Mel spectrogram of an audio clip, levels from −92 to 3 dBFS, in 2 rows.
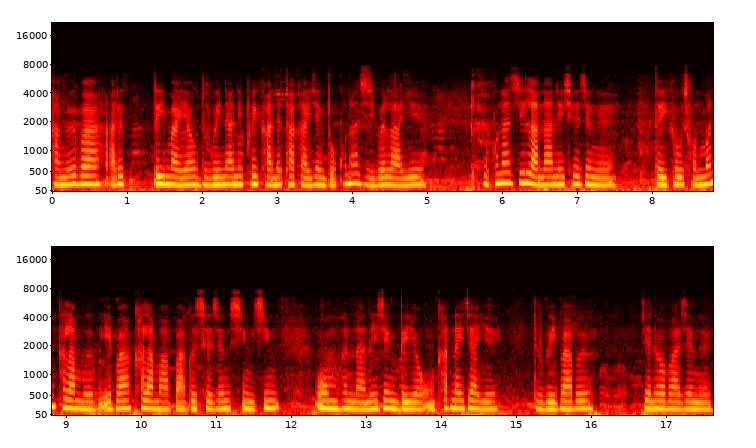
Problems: none marked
